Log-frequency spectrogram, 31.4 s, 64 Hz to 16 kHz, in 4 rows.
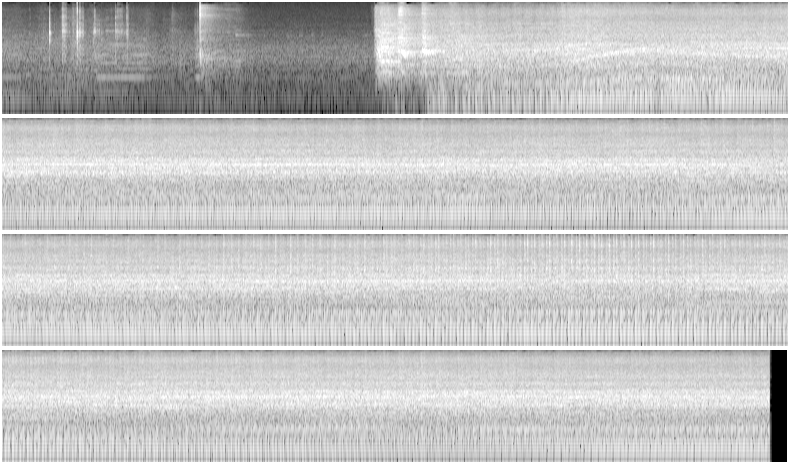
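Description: A few clicks, then a Kawasaki Vulcan 900's V-twin engine starts almost four seconds in. It settles within a couple of seconds into a steady idle.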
